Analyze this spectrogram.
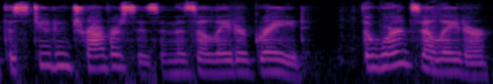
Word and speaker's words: Zelator: the territory that the student traverses in the Zelator grade. The word Zelator, pronounced Zelator, is a corruption of the Latin word zelotes, meaning zealous person or zealot.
